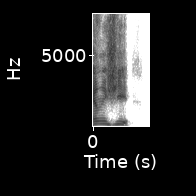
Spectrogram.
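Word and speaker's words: Anzhi: A gente falava, assim, falava assim, Anzi, Anzi. Né? – A gente falava é. Anzi na época. A pronúncia correta é Angi.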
